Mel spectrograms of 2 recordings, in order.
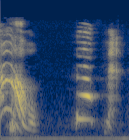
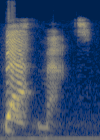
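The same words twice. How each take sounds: First: Oh bath mat, rising high with delight, slower; delighted realisation. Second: Said in the usual way. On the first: Shown as a demonstration. Teacher modelling sudden understanding of bath mat, delighted. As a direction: act out the aha moment for the kids. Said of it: "discovering the word". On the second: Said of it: "All together".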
